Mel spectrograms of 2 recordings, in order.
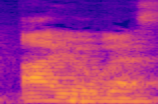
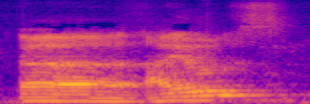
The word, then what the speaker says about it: iOS: Is there a food that it rhymes with? iOS? No. Oreos? Oreos. Okay, good, thank you. We could have added a cheer onto the front to just make it Cheerios.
